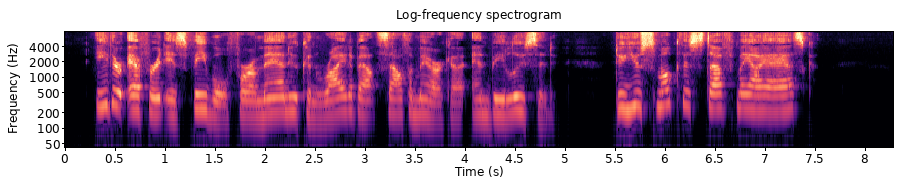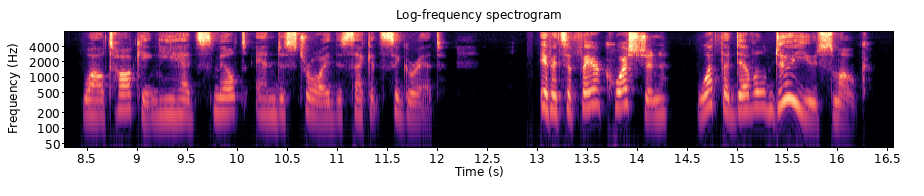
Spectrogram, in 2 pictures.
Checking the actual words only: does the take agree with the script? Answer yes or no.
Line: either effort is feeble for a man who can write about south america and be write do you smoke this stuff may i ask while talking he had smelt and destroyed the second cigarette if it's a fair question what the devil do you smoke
no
